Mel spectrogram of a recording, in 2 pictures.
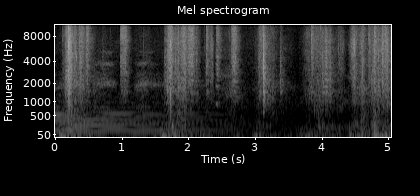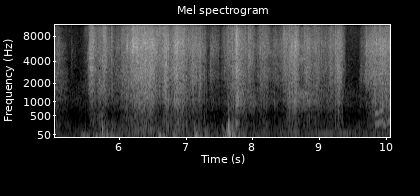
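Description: Background music fading out over the first few seconds, then irregular thumps and rustles of someone moving on a trampoline mat, with one heavier thump near the eight-second mark.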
